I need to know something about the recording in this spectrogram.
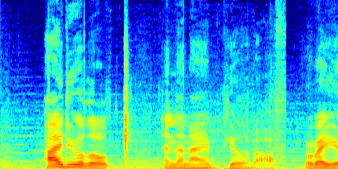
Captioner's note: mouth clicking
